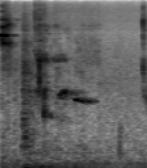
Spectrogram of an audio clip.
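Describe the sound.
A dog whimpers faintly, with a thin, high whine lasting under a second amid low background noise.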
